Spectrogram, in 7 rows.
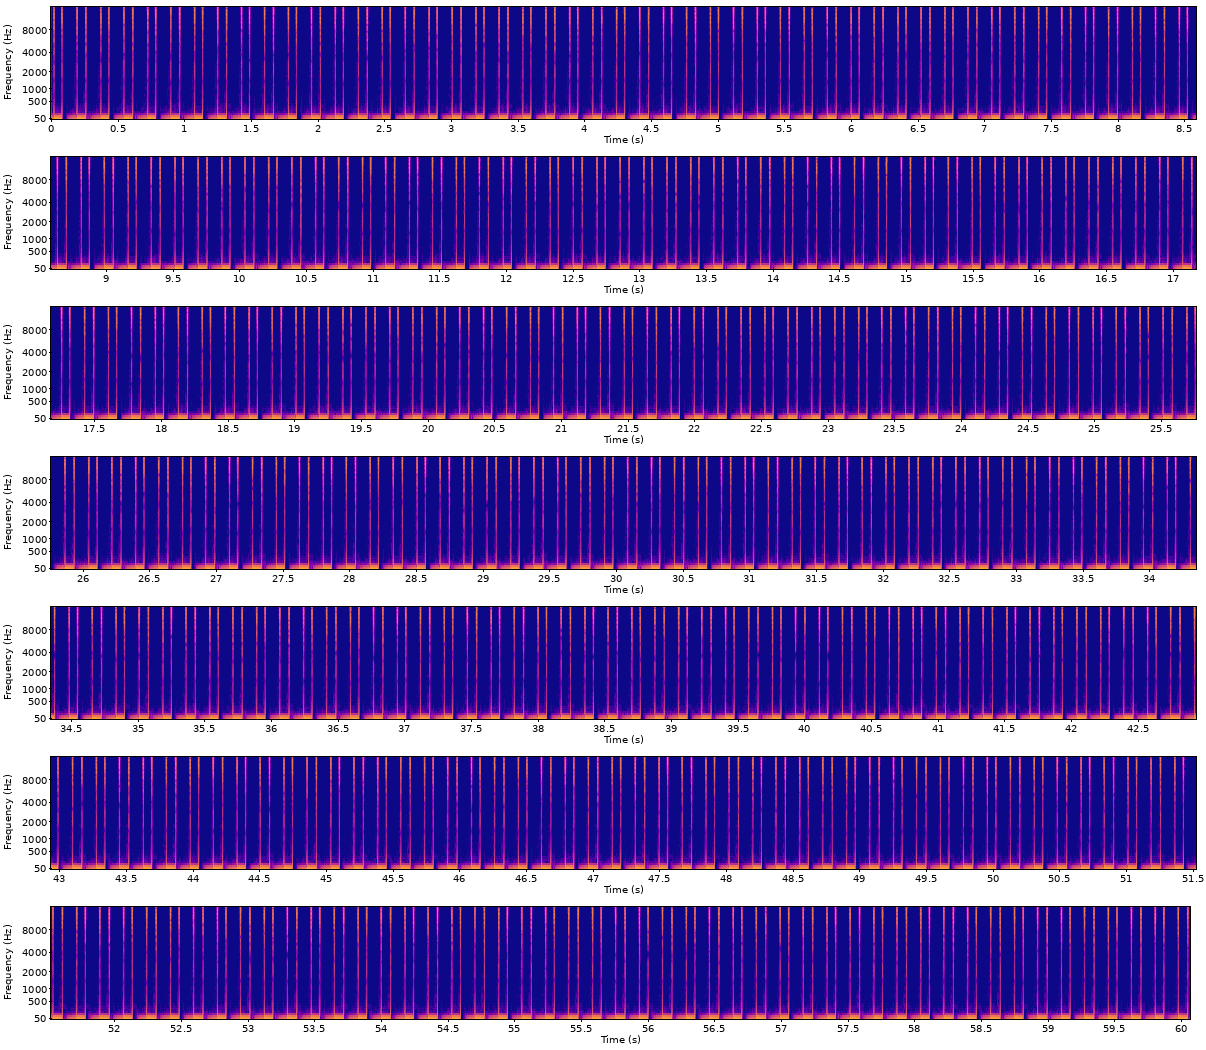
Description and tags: Click Dance 33
So when I launched Audacity within Gentoo Linux, a strange ground loop occurred. However, adjusting the volume settings within alsamixer caused the ground loop to become different per volume settings. The higher the volume, the less noise is produced; the lower the volume, the more noise is produced.
Have fun, y'all!
electronic, freaky, future, lo-fi, sound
